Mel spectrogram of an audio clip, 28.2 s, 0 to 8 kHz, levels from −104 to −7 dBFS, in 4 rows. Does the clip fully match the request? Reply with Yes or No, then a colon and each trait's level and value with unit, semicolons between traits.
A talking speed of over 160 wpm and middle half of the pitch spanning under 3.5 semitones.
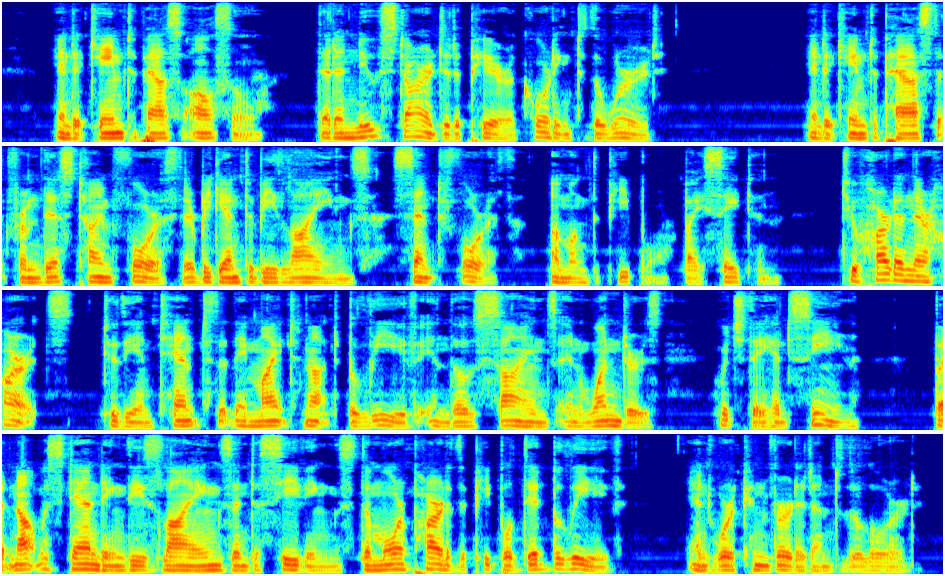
Yes: average, 170 wpm; narrow, 2.5 semitones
